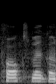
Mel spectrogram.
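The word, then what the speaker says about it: Volkswagen: दोस्तों ये लिखाता तो कुछ और है, लिखाता है वॉक्सवैगन VOW करके, लेकिन इसका जो उच्चारण होता है वो वॉक्सवैगन होता है।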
